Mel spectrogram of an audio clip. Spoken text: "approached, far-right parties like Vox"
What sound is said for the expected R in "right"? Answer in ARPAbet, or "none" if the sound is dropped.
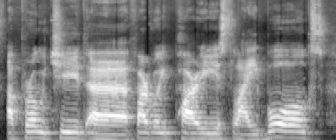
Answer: W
